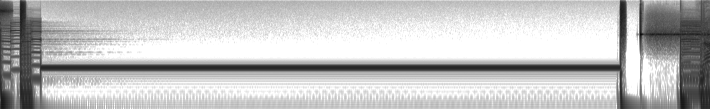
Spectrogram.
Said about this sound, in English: Play the test tone again, but from the right speaker.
